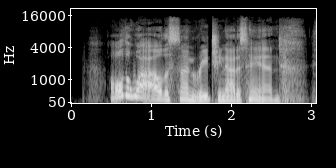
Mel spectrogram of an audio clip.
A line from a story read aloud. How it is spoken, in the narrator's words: Yangana laughed awkwardly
